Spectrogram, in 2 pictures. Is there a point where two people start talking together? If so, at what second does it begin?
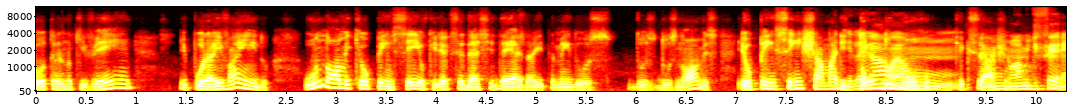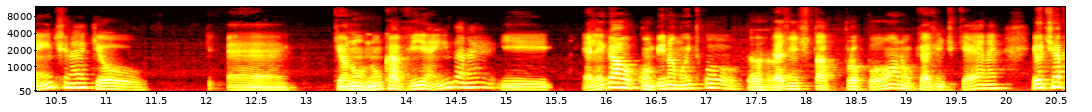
8.1 s

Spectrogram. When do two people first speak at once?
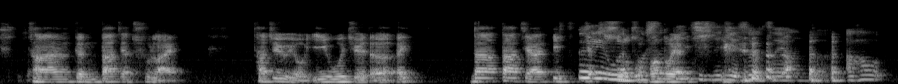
5.8 s

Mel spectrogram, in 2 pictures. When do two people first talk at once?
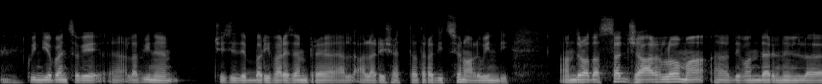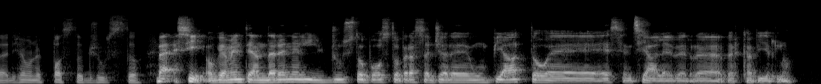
none

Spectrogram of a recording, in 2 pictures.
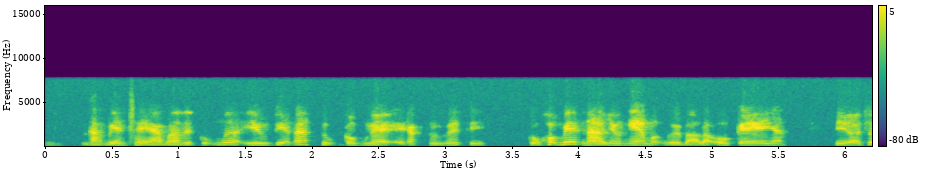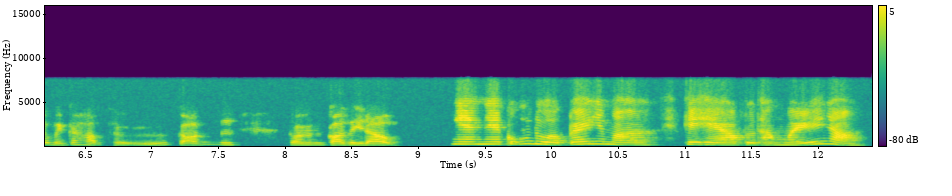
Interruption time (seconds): none

